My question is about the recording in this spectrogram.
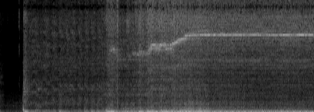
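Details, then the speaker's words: Chevy Caprice box Chevy cold start after three months sitting, battery terminal retightened, pump primed first; brief crank catches at once into steady even idle, no misses or knocks, healthy. "i'm glad you guys got to see the and hear the caprice run man it's been a long time since i heard that sound y'all so it was a pleasant sound to hear man she's running good"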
